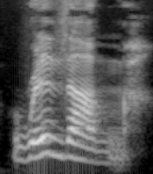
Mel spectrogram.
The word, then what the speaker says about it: rhythm: it's a silent w rhythm rhythm again silent h these look very similar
